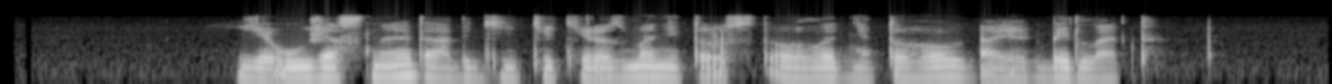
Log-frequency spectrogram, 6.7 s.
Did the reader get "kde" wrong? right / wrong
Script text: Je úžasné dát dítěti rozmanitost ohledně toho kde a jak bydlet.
wrong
